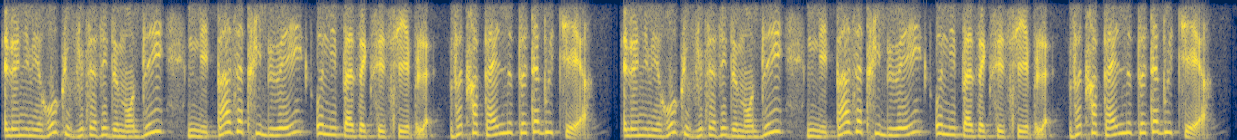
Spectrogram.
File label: France Incorrect number; Bouygues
